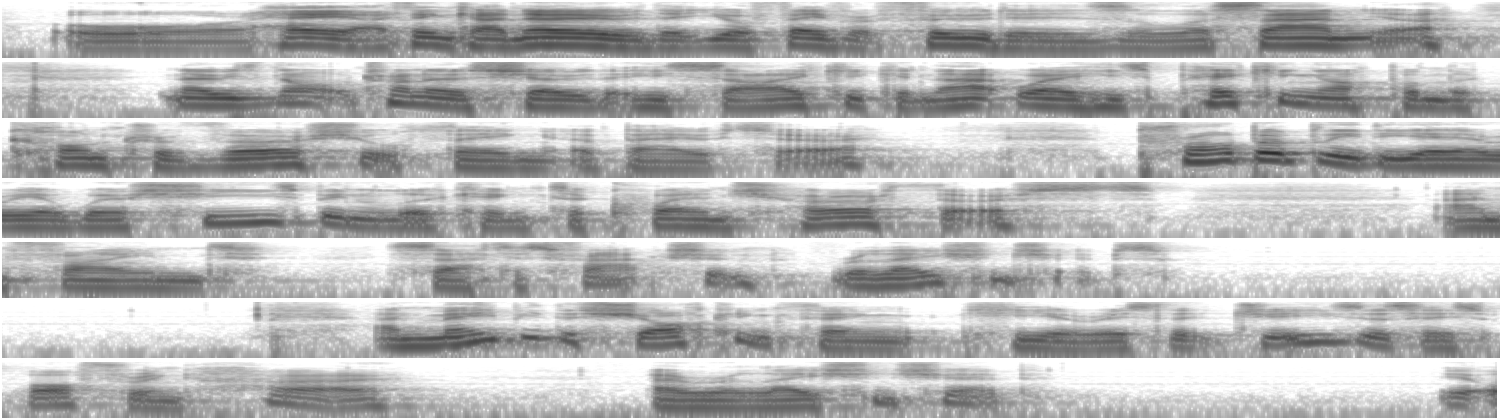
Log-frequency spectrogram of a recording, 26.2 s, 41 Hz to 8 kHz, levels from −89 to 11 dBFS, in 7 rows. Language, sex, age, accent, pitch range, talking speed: English, male, 40-59, British, 105-140 Hz, 145 wpm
